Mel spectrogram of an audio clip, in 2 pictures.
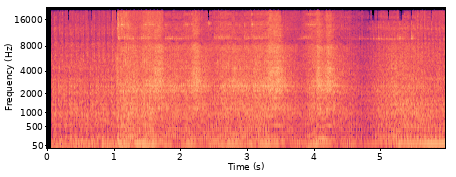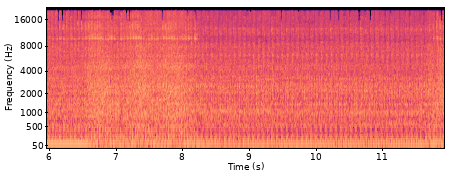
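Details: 2010 Yamaha XT660Z Tenere, 32k miles, single-cylinder, revving: gritty metallic grinding/rattle from what sounds like the engine top end over the exhaust thump; cause suspected, not confirmed.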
